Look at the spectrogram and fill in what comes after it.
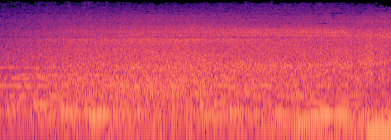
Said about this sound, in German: Sojabohnenpampe. In der Fabrik wird diese Pampe erstmal aus dem Topf gelassen. Und damit nichts drin bleibt, wird mit Wasser nachgespült.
